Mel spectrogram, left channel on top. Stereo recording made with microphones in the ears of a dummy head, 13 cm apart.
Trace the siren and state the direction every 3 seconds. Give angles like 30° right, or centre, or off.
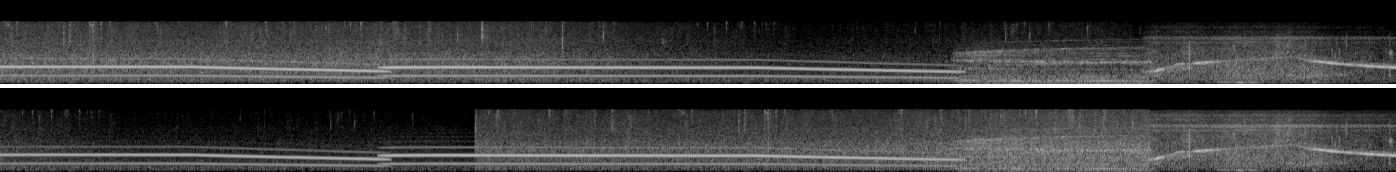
40° left, centre, 50° right, 70° right, 80° right.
